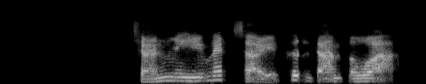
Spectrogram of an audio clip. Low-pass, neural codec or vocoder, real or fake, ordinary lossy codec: none; codec, 16 kHz, 1 kbps, FreqCodec, smaller model; fake; none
